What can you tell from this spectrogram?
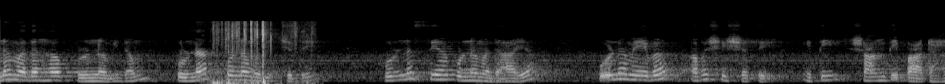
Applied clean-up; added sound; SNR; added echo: none; Scissors; -1 dB; reverberation time 1.5 s.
